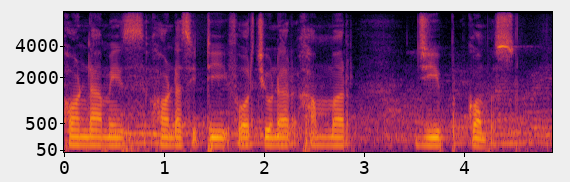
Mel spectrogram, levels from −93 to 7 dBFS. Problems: none marked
